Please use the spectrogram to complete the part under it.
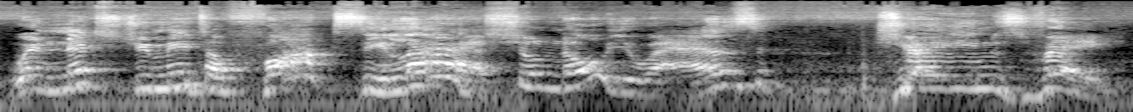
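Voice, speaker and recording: Spoken-word piece: mystical goat spirit, voiced by a man, deliberate rhyming delivery, distant mic. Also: very high voice, sing-song, fairly bright tone, full character voice. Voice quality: slow, rhyming incantation. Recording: roomy and distant, faint noise.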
